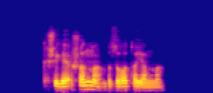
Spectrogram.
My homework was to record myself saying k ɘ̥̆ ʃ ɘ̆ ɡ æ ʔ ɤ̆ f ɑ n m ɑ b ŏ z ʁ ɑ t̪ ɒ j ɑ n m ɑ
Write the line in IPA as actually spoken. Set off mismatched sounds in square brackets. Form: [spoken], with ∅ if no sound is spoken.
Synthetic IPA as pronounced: k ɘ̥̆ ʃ ɘ̆ ɡ æ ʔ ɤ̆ [ʃ] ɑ n m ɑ b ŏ z ʁ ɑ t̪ ɒ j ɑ n m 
